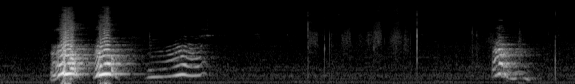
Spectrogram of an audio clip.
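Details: A Weimaraner kept as a pet, eager to get at fish in an aquarium, gives two quick loud barks, then a short rising whine, and after a quiet gap another single bark.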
